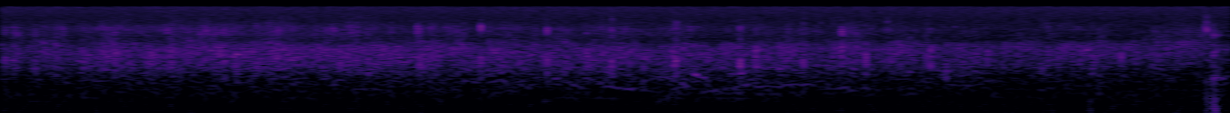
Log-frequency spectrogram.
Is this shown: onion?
no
